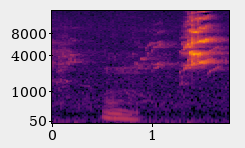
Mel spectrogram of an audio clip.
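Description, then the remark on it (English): Outdoors, a bird gives a low, hoarse hooting call, then after a short pause a bright, high chirping burst follows. Two brief calls, with no talking. “I'm seeing birds I'd not seen up in Collingwood anyway.”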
